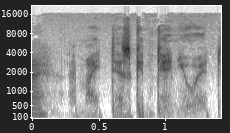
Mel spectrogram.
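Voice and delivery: hushed secret whisper, barely any voice. Real, not acted. Husband whispering to listeners behind his wife's back, hushed. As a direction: whisper it so your partner can't hear. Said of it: "I'm gonna say this low".

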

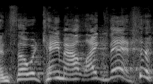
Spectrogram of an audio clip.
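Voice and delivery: high-pitched, very bad character impression; badly imitated film actor, pitched high; Wallace Shawn. Shown as a demonstration. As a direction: push the voice way up into a comic villain impression. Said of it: "I did a very bad impression of Wallace Shawn".

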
